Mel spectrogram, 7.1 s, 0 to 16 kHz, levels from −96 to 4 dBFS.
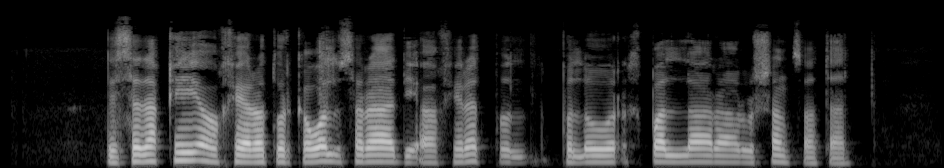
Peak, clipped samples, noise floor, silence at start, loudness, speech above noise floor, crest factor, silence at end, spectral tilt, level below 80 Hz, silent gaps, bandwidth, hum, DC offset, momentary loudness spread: -8 dBFS; under 0.1%; -81 dBFS; 0.8 s; -26 LUFS; 55 dB; 20 dB; 0.75 s; -6 dB/octave; -78 dBFS; none; 8.8 kHz; none; under 0.1%; 15 LU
